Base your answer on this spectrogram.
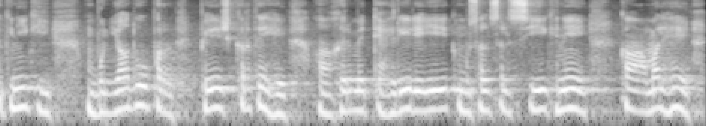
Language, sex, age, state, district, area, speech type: Urdu, male, 18-30, Uttar Pradesh, Muzaffarnagar, urban, spontaneous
